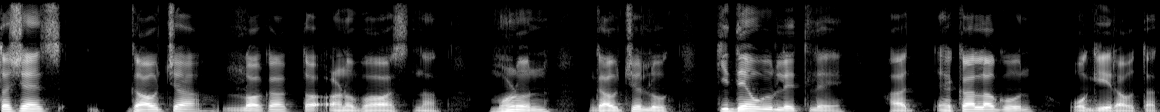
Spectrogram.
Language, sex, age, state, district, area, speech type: Goan Konkani, male, 30-45, Goa, Canacona, rural, spontaneous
